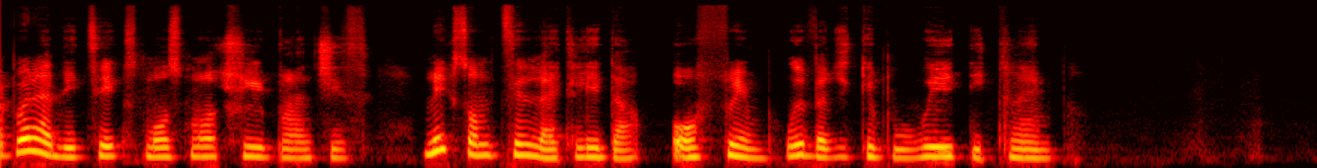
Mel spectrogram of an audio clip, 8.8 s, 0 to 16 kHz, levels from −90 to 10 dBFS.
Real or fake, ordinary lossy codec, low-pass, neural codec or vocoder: fake; none; 14.4 kHz; codec, 44.1 kHz, 2.6 kbps, DAC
